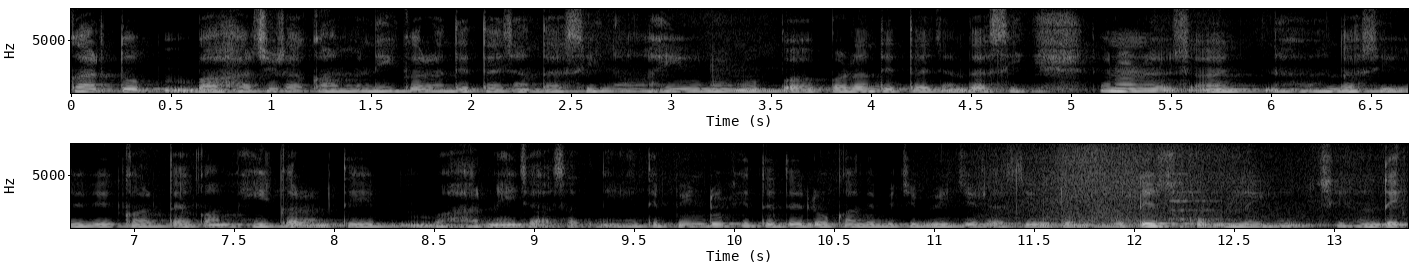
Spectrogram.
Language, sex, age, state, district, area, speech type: Punjabi, female, 30-45, Punjab, Amritsar, urban, spontaneous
